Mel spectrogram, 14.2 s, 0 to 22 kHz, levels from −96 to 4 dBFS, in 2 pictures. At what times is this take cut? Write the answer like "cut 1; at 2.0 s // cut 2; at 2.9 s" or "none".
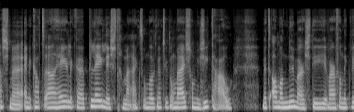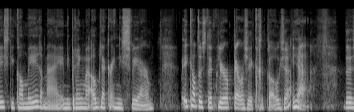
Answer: cut 1; at 10.7 s // cut 2; at 12.9 s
